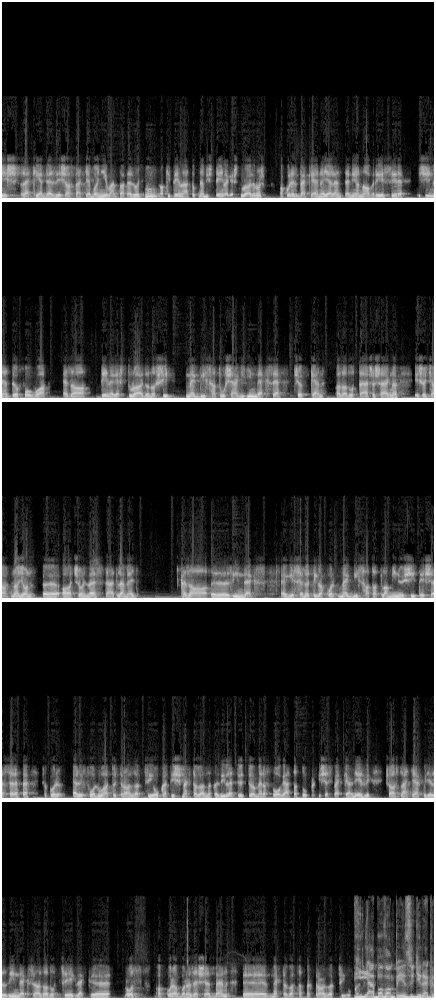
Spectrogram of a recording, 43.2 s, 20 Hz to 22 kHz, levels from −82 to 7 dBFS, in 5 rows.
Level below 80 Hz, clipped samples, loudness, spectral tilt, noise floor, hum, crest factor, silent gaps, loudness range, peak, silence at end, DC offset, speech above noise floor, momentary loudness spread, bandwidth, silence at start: -40 dBFS; under 0.1%; -15 LUFS; -6 dB/octave; -37 dBFS; none; 14 dB; none; 1 LU; -2 dBFS; 0 s; under 0.1%; 22 dB; 6 LU; 11.5 kHz; 0 s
